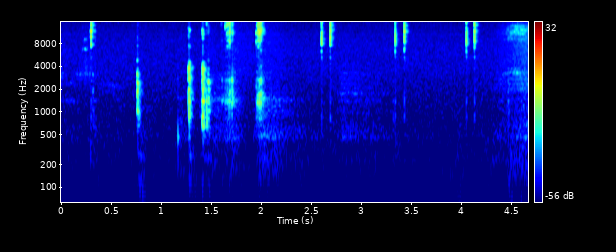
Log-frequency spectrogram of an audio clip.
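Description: Faint, scattered clicks of a computer keyboard and mouse, about a dozen irregular taps with quiet between them.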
